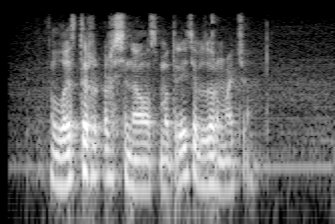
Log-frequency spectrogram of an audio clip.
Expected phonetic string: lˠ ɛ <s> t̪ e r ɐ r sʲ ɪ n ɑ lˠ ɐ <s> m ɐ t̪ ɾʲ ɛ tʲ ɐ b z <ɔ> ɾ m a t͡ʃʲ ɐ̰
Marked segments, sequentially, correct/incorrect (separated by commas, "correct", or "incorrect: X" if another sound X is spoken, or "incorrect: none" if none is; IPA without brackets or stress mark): correct, correct, correct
